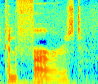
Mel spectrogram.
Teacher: People in Memphis, African-American people in Memphis, will add an R into that vowel.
